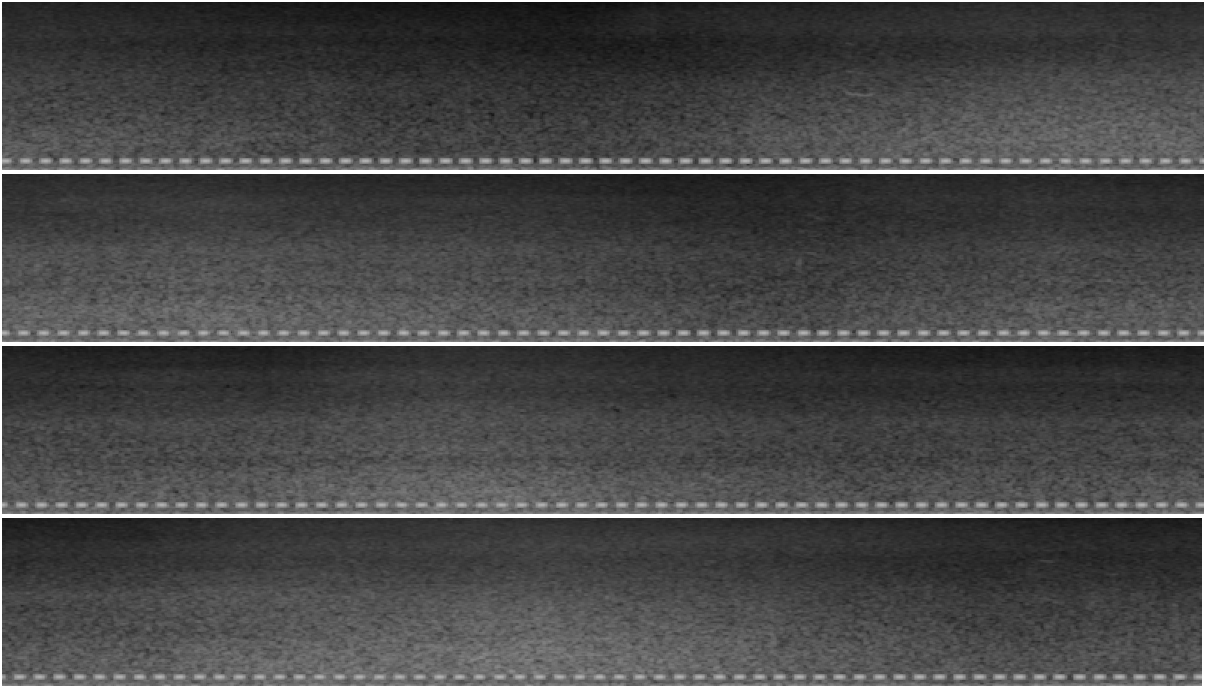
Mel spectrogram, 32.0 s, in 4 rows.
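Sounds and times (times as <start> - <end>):
theta binaural beats for meditation: 0.0 - 32.0.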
